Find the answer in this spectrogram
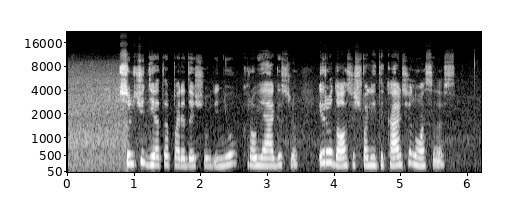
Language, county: Lithuanian, Vilnius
